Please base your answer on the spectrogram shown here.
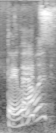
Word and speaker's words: phthalates: And this one I can't even pronounce. It's phthalates? Yeah, phthalates.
